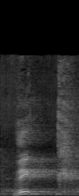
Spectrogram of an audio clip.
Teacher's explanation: Jadi ada nafas yang mengalir di situ, tetapi alirannya tidak sepanjang huruf yang memiliki sifat rakhawah. Karena kaf ini sifatnya syiddah dan hamas saja, tidak diikuti dengan rakhawah, maka hamasnya jangan dipanjangkan.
